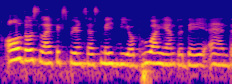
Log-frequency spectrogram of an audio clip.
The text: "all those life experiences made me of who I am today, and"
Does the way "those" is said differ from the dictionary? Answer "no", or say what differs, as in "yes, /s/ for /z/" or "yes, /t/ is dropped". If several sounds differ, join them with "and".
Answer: yes, /s/ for /z/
